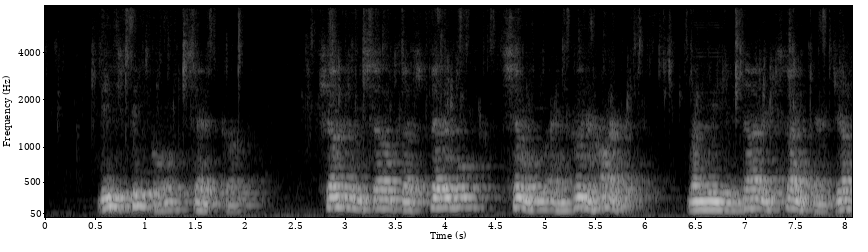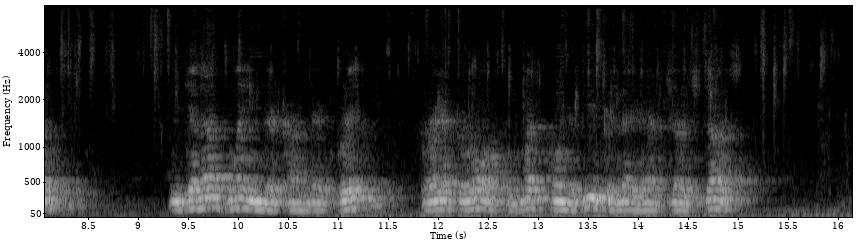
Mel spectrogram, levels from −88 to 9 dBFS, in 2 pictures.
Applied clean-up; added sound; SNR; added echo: neural separator model SepFormer DNS4.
